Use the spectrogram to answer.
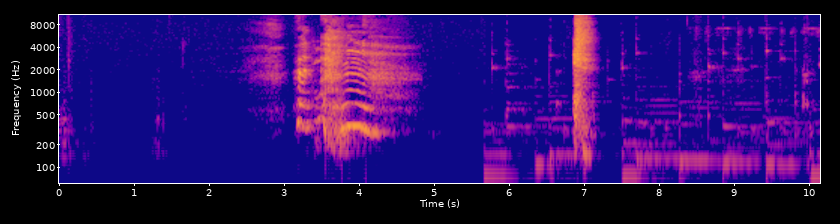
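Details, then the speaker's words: A single loud sneeze followed by a short sharp burst, with music in the background, from a person who says they have sneezed about a hundred times that day; sneeze. "I don't know if it's being in the valley or what, but I've sneezed like a hundred times."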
